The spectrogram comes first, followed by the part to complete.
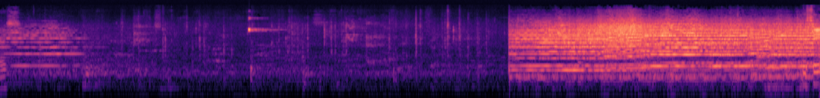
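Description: Low church murmur with a single knock about five seconds in, then about ten seconds in, loud brass-led music suddenly starts and holds, with trumpets over full chords: the processional music for the chambelanes of honour entering.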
